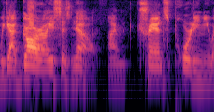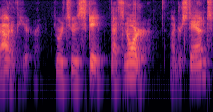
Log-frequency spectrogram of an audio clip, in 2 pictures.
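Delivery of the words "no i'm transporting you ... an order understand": ordinary talk, nothing marked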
